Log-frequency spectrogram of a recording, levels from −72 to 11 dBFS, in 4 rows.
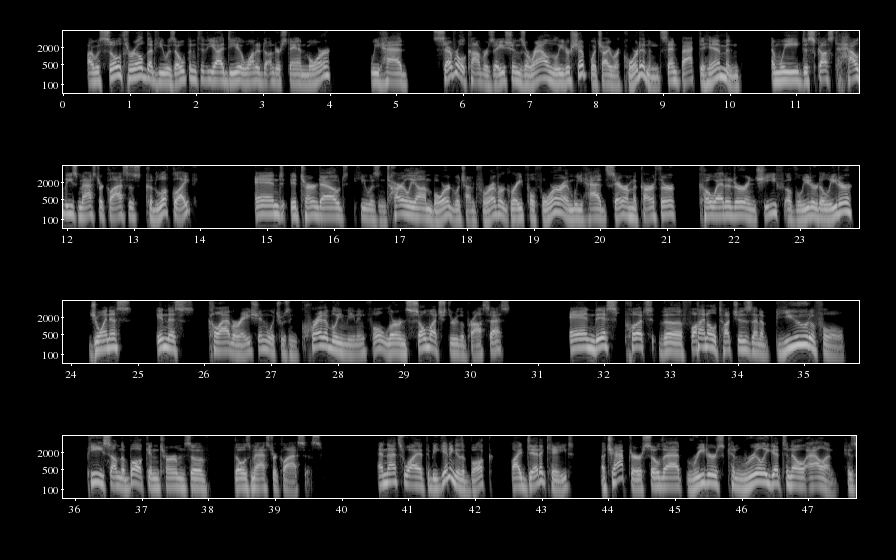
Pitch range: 120-150 Hz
